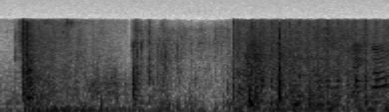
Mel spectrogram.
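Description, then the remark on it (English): A ghoul stomps heavily with one foot on a floor, three loud booming thuds spaced about a second apart, each leaving a deep low rumble that lingers between the hits. “The ghoul stomps with one foot.”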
